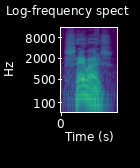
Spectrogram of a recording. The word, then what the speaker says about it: Sebas: Sebas. Sebas. All right. Sí. All right, it's a pleasure to meet you both. Edgar and Sebas. Sebas is short for Sebastian, if that helps you pronounce.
